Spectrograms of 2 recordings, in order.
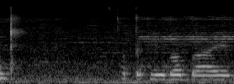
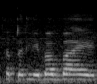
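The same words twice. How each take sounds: First: Slow, softer, stretched-out bye bye; lingering slow farewell, softer; slow drawn-out goodbye. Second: Said in the usual way. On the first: Shown as a demonstration. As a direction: drag out the goodbye lazily.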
